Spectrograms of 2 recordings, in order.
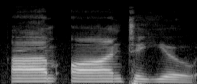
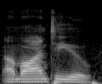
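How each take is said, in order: First: Slower, louder, each word drawn out; slow knowing threat, said to the companies; slow menacing repeat. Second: Said in the usual way. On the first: Retold or imitated. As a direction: lean in slowly on "I'm on to you". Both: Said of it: "I'm like".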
